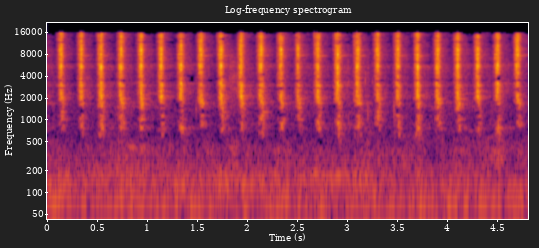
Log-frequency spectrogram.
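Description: Rapid, even ticking, about five sharp clicks a second, like a clock tick.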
